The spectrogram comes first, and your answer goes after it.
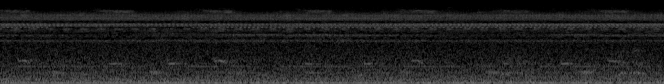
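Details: Crickets and other insects chirping on a summer night in a rural forest, a dense, continuous high shimmering chorus with steady sustained tones and soft pulsing chirps repeating beneath, over a constant low broadband hiss.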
